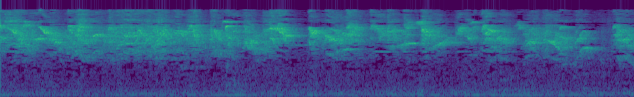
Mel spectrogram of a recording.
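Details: Young canary, a chick from a breeding pair, singing a dense, continuous, high warbling song of rapid trills and twittering notes with short breaks, no other clear sounds.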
